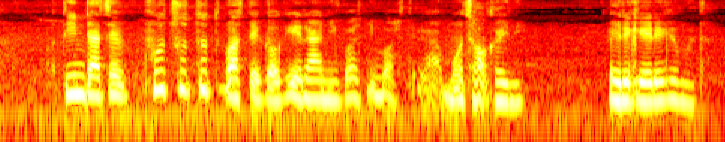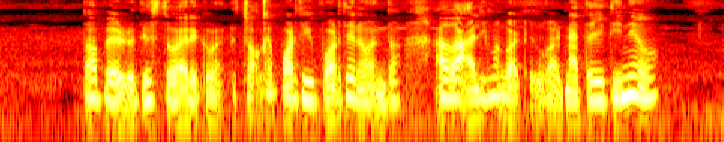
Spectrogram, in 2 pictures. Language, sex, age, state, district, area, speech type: Nepali, male, 18-30, West Bengal, Kalimpong, rural, spontaneous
